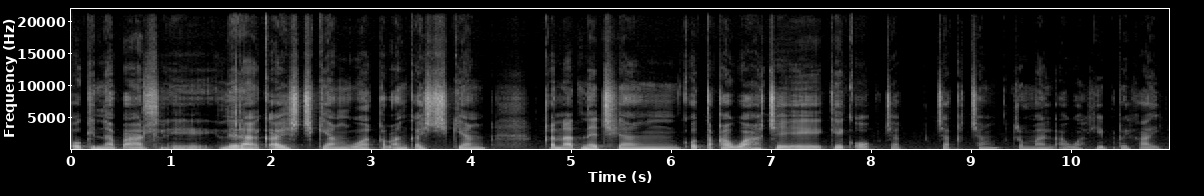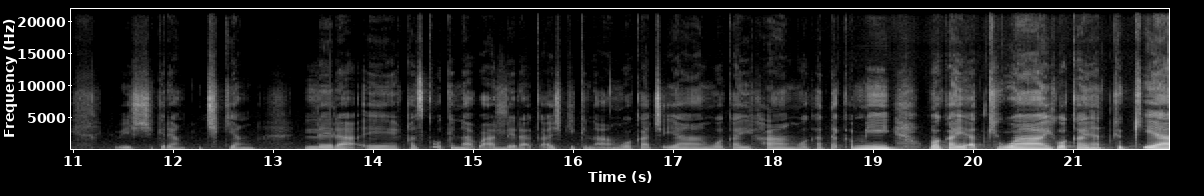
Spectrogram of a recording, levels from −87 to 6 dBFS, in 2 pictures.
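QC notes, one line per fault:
9.05–18.42 s, automatic gain rising: once the voice dropped about 13 dB when the talker moved at roughly 7.5 s, the gain control crept up about 9 dB over nine seconds, so voice and room noise swell together.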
